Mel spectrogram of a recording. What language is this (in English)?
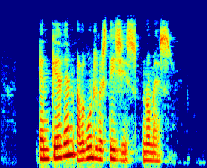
Catalan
